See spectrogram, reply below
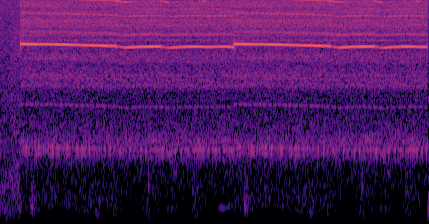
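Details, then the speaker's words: Dental handpiece adjusting a slightly high indirect composite integrated abutment crown on a Bicon short implant in the mouth: steady high-pitched whine with faint intermittent grinding. "so we'll make a little adjustment and the beauty of these indirect composites is the fact that you can adjust them and polish them completely in the mouth"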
